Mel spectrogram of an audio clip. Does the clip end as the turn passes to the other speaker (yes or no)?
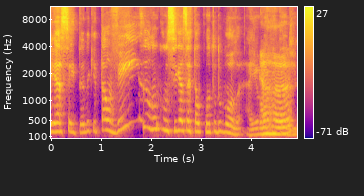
no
